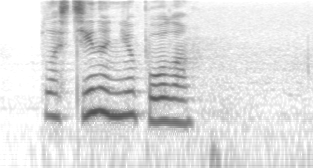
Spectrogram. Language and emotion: Russian, neutral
